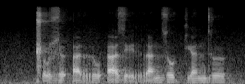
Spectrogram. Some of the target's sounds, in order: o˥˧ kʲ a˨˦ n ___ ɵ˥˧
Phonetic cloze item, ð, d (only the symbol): d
